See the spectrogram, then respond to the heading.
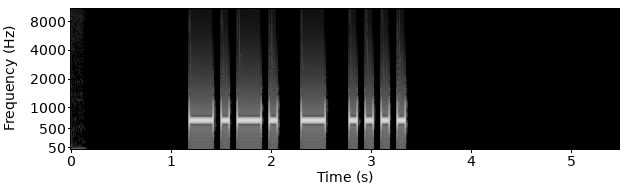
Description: Morse code, heard as a keyed tone, about 15 wpm, 700 Hz. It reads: CTH
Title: USA Call Sign Postfixes - 3 Letters 15wpm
